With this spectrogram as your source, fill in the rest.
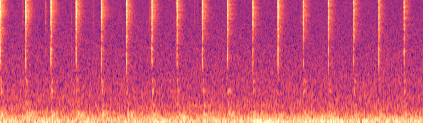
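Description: A Newton's cradle of five small solid chrome steel balls on strings, with the end ball lifted and released to knock the row. Sixteen sharp, bright metallic clicks come at a steady pace of about four per second, each dying away almost instantly over a low background rumble.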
